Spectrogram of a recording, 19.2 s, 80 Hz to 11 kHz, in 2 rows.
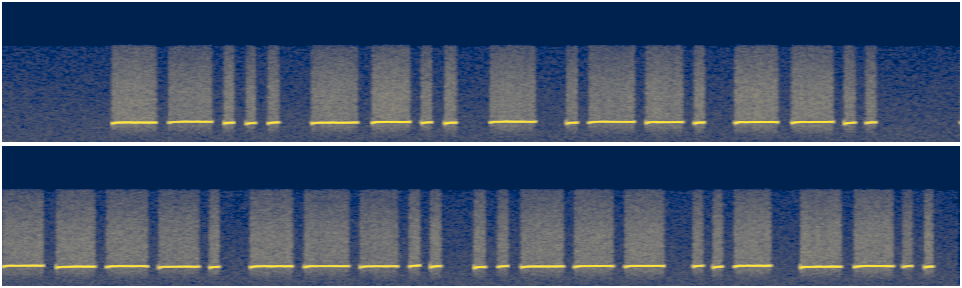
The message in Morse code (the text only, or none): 7ZTPZ 982UZ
